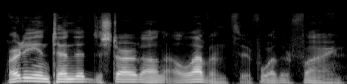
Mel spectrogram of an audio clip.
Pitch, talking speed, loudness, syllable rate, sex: 100 Hz, 155 wpm, -16 LUFS, 4.5 syllables/s, male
